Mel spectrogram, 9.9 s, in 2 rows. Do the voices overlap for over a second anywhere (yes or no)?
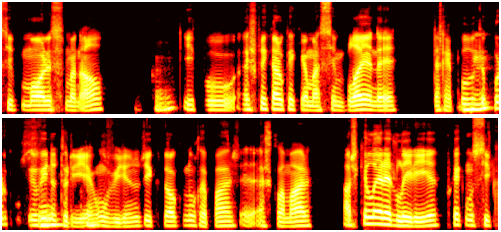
yes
